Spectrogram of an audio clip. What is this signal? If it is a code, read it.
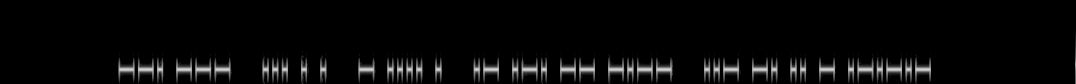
Morse code, heard as a keyed tone, about 25 wpm, 700 Hz. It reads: GO SEE THE ARMY UNIT.
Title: Sentences from Top 1000 Words - Review Part 2 - 25wpm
